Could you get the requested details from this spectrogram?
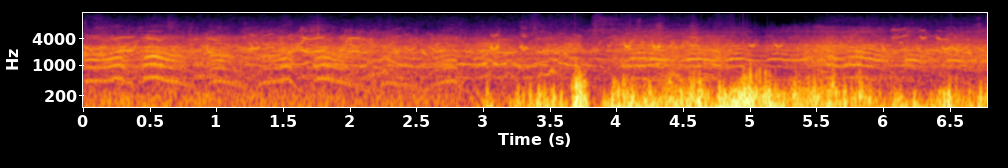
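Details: Many king penguins calling together in a breeding rookery at St Andrews Bay, South Georgia Island. Overlapping warbling, trumpeting calls fill the air, and a heavy low rumble like wind joins from the middle onward.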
